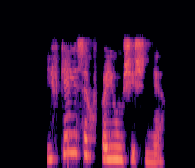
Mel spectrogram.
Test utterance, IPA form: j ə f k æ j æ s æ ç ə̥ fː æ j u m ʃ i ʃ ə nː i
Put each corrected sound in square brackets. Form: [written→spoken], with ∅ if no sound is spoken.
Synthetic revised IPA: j ə f k æ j æ s æ ç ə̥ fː æ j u m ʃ i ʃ ə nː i

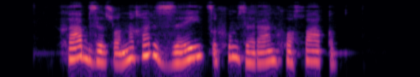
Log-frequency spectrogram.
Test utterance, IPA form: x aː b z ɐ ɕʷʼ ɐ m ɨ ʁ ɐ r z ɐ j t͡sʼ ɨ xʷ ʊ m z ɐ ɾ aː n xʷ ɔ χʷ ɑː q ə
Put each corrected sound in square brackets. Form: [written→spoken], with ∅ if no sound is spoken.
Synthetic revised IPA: x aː b z ɐ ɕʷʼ ɐ [m→n] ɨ ʁ ɐ r z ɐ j t͡sʼ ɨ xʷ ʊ m z ɐ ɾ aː n xʷ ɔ χʷ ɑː q ə

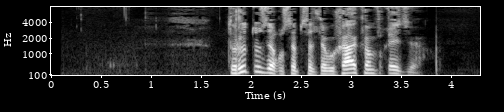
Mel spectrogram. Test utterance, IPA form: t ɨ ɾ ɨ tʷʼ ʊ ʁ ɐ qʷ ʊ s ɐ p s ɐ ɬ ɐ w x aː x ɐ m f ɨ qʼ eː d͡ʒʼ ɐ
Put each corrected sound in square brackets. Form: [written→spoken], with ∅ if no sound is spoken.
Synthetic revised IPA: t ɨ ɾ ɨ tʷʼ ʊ [ʁ→z] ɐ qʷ ʊ s ɐ p s ɐ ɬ ɐ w x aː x ɐ m f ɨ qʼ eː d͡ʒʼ ɐ

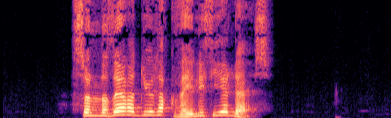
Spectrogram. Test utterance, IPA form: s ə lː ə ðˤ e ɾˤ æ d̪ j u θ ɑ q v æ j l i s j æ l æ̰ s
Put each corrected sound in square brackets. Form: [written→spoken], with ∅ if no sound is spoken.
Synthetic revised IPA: s ə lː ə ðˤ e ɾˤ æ d̪ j u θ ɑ q v æ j l i [s→θ] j æ l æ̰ s

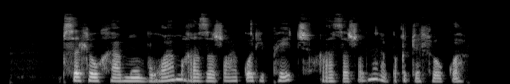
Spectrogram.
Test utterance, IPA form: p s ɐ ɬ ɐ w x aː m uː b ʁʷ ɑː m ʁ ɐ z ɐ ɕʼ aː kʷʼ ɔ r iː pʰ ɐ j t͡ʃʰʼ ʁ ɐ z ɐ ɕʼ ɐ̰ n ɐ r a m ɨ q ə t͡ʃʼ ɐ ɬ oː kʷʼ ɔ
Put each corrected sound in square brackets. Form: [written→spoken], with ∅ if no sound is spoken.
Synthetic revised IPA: p s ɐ ɬ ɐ w x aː m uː b ʁʷ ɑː m ʁ ɐ z ɐ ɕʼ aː kʷʼ ɔ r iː pʰ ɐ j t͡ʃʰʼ ʁ ɐ z ɐ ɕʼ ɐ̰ n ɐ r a [m→b] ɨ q ə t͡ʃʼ ɐ ɬ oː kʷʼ ɔ

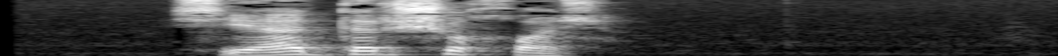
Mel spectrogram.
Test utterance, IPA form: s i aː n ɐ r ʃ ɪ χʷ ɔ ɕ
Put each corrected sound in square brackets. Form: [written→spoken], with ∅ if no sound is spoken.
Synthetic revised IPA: s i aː [n→d] ɐ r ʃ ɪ χʷ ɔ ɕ

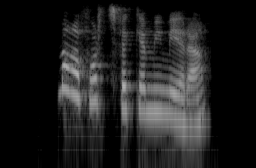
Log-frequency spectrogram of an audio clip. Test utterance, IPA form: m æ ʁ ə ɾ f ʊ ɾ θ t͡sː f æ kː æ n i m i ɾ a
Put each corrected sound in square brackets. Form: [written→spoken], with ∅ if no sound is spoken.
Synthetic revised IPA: m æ ʁ ə [ɾ→∅] f ʊ ɾ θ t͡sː f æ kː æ [n→m] i m i ɾ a

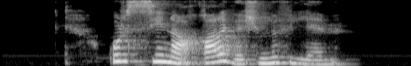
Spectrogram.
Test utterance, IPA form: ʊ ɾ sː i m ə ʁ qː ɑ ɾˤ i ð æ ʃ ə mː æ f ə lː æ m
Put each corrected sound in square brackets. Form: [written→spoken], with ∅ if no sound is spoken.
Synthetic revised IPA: ʊ ɾ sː i [m→n] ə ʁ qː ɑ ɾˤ i [ð→v] æ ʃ ə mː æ f ə lː æ m

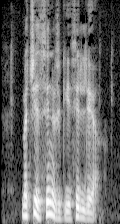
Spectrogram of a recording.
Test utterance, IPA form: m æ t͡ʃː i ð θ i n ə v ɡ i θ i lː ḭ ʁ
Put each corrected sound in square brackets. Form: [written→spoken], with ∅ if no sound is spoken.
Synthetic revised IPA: m æ t͡ʃː i ð θ i n ə v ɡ i θ i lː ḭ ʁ

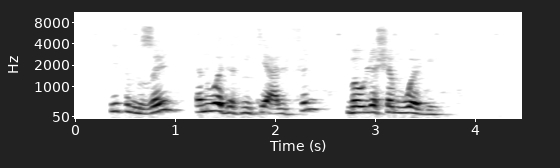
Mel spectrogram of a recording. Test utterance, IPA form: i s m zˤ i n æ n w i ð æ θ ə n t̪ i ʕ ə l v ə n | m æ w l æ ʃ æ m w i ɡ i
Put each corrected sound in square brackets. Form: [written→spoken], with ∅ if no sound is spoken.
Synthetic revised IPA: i [s→θ] m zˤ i n æ n w [i→æ] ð æ θ ə n t̪ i ʕ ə l [v→f] ə n | m æ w l æ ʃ æ m w [i→æ] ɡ i

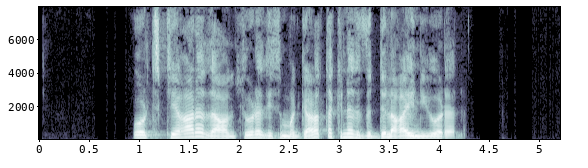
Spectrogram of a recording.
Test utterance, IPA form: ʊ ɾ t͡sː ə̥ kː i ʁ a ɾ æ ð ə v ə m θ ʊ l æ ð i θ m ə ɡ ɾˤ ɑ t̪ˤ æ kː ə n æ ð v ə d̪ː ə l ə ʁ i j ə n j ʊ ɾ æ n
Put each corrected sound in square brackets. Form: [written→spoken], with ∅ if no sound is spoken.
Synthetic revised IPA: ʊ ɾ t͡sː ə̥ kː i ʁ a ɾ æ ð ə [v→ʁ] ə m θ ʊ [l→ɾ] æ ð i θ m ə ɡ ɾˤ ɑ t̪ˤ æ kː ə n æ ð v ə d̪ː ə l ə ʁ [i→æ] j ə n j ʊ ɾ æ n

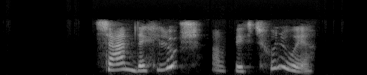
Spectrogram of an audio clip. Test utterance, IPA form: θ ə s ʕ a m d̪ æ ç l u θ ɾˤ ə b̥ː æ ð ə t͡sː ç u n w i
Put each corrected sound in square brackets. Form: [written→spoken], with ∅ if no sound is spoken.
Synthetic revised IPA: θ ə s ʕ a m d̪ æ ç l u [θ→ʃ] ɾˤ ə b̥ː [æ→i] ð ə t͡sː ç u n w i

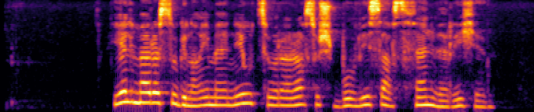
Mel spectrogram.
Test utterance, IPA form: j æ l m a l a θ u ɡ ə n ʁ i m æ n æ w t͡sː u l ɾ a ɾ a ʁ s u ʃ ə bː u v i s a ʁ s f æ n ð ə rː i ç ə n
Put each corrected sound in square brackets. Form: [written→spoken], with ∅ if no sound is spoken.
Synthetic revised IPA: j æ l m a [l→ɾ] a [θ→s] u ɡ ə n ʁ i m æ n [æ→i] w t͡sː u [l→∅] ɾ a ɾ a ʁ s u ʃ ə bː u v i s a ʁ s f æ n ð ə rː i ç ə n

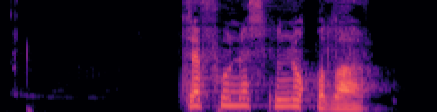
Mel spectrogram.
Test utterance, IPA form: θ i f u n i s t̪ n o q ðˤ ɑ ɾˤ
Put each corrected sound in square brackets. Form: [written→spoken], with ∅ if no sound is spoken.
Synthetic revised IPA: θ [i→æ] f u n [i→æ] s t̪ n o q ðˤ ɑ ɾˤ

